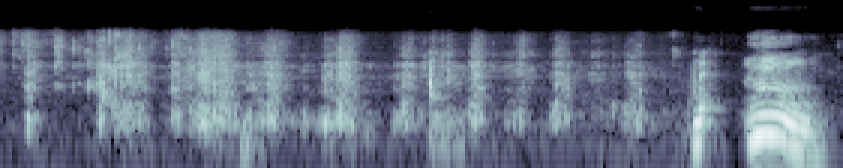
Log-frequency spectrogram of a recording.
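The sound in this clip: Crunching of a bacon-flavoured chip being bitten and chewed: a run of many short, dry, crackly bursts that taper off, with a brief voiced murmur at the end.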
